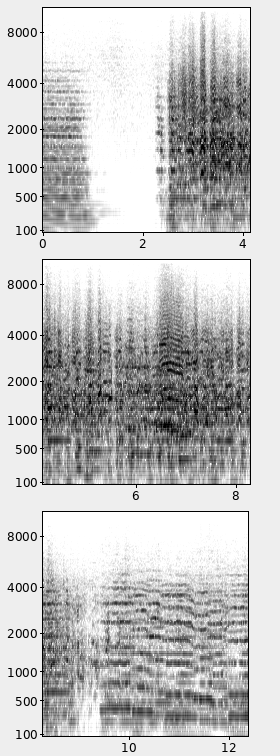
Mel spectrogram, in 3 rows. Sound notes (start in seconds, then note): 2.4 audience laughs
